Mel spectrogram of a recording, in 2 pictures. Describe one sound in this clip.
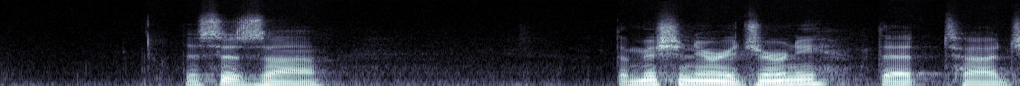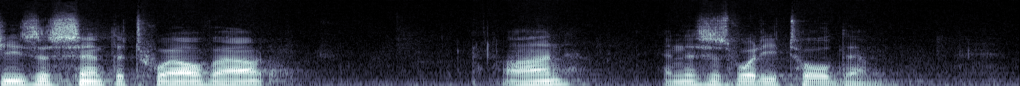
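A middle-aged man reads aloud slowly from a book.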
